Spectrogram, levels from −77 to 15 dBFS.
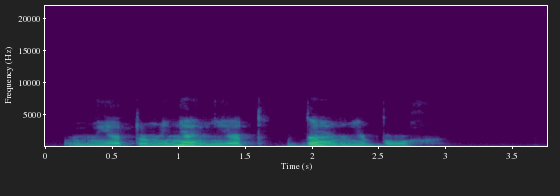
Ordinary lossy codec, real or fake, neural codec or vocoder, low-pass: none; fake; codec, 16 kHz, 2 kbps, FunCodec, trained on Chinese and English, 25 frames a second; none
